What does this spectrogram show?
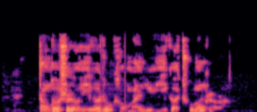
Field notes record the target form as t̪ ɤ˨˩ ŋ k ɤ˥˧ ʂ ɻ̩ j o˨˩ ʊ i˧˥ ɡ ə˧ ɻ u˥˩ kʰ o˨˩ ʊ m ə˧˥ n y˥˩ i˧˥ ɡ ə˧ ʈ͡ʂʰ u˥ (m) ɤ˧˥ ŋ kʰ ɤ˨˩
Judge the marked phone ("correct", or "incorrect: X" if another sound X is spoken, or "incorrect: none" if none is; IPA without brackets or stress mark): correct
